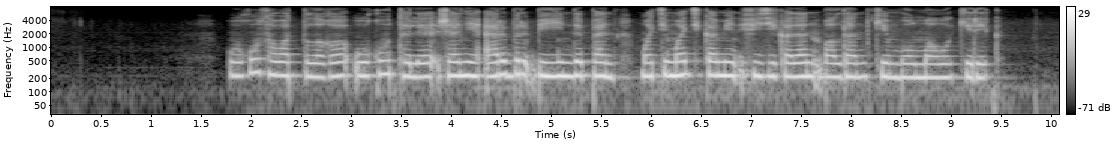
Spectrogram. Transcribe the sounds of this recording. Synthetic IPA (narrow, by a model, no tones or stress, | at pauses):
wʔo̞quwsɑwɑt̪ːəlˠəʁəwʔo̞quwt̪ʰɪlɪʒæne̞ʔæɾbɪɾbijɪnd̪ɪpʰænmat̪ʲe̞mat̪ʲijkɑme̞nfijzʲijkɑd̪ɑnbɑlˠd̪ɑŋkʲʰe̞mbo̞lˠmɑwəkʲʰe̞ɾe̞k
